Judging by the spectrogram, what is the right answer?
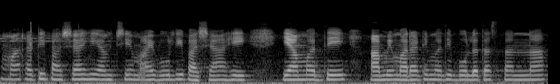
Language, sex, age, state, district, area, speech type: Marathi, female, 18-30, Maharashtra, Buldhana, rural, spontaneous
